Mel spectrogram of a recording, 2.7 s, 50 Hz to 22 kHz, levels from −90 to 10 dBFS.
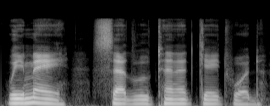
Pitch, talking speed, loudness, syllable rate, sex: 115 Hz, 110 wpm, -17 LUFS, 3.9 syllables/s, male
